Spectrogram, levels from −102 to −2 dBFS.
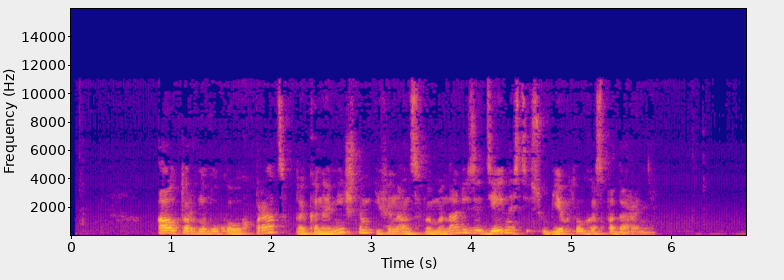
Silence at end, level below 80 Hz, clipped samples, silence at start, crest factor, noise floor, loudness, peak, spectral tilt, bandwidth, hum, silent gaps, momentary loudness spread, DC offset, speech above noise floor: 0.95 s; -58 dBFS; under 0.1%; 0.85 s; 18 dB; -58 dBFS; -21 LUFS; -4 dBFS; -7.5 dB/octave; 11 kHz; none; none; 9 LU; under 0.1%; 38 dB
